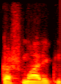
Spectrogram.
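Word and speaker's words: Kacsmaryk: Казмерик, или он по-русски его фамилия читается как кошмарик на самом деле.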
